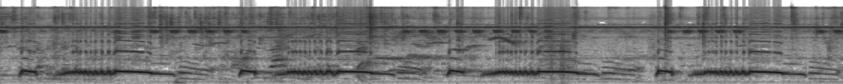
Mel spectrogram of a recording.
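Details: Spotted dove (puter, kedis kuteh) calling as a lure to set other birds answering; a short rising note then a long steady, slightly wavering coo, repeated four times about every three seconds, with a rhythmic high chirping beneath.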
